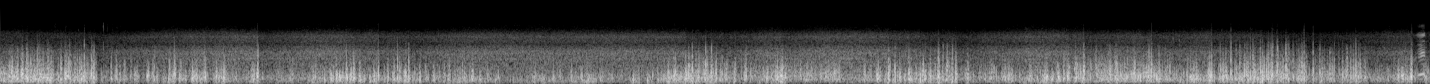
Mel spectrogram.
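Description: Wind buffeting the microphone: a loud, steady rushing noise that swells and dips in gusts.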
